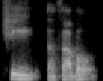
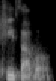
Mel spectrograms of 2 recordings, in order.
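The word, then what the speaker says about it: כִּי תָבוֹא: Our Torah portion this week has been called Ki Tavo, and that's how you say it, Ki Tavo.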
